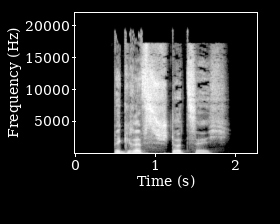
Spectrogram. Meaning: dense, slow, simple, obtuse, stupid
- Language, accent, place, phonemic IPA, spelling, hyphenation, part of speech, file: German, Germany, Berlin, /bəˈɡʁɪfsˌʃtʊt͡sɪç/, begriffsstutzig, be‧griffs‧stut‧zig, adjective, De-begriffsstutzig.ogg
